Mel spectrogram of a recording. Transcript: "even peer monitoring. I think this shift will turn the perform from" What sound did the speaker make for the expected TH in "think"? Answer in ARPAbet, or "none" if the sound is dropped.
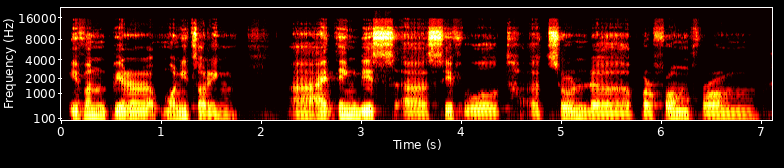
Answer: T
